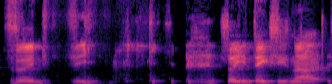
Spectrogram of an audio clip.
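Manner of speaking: real giggles breaking up the question; trying not to laugh. Real, not acted. Co-host asking a question he can't finish, laughing. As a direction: fight back laughter while asking. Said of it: "can't say it without laughing".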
